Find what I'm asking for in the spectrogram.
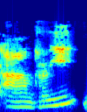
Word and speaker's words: Henri: Se escribe Henry, pero como es francés, se dice Henri Berson y tiene un libro sobre la risa.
